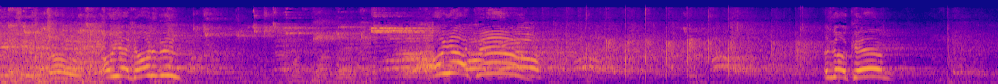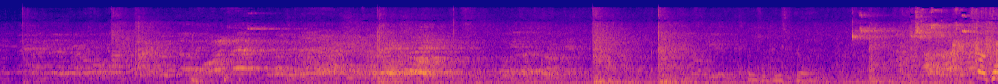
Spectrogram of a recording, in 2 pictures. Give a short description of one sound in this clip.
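Players and spectators call out in a large echoing gym.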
